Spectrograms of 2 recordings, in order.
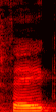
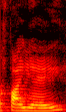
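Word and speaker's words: Fage: really like this fig it's pronounced fig or Phi a is how it's pronounced but it looks like fig 0% yogurt so I'll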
